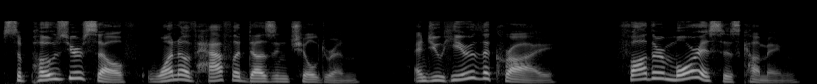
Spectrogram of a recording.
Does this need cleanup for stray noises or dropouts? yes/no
no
